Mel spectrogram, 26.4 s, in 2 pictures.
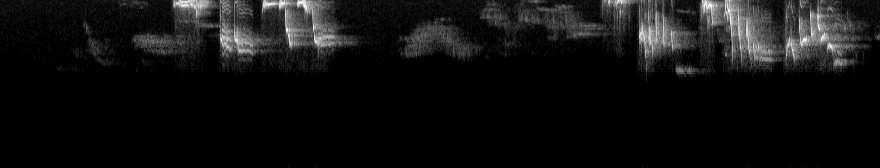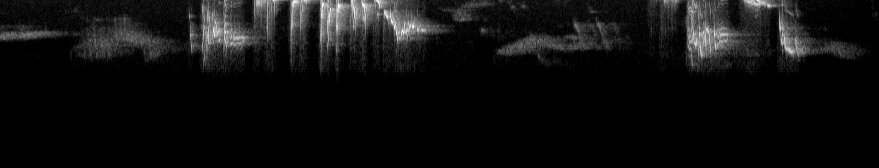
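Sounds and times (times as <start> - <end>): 
European robin singing whistles: 2.1 - 5.1, 7.2 - 15.4, 16.0 - 22.3, 22.9 - 25.9.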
